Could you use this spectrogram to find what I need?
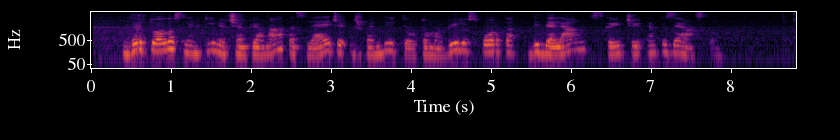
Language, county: Lithuanian, Panevėžys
